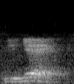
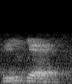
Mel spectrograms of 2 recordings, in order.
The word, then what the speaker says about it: Begad: You just put an E between them, and that way it's Begad. B-E-B and G-E-D, Gad, Begad, Begad.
